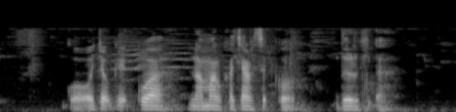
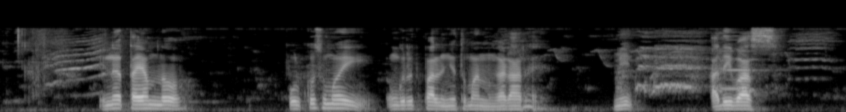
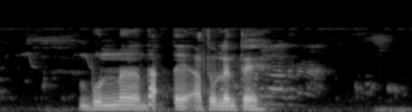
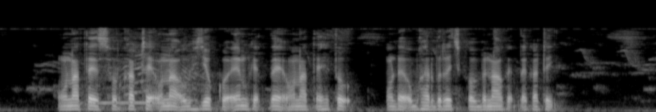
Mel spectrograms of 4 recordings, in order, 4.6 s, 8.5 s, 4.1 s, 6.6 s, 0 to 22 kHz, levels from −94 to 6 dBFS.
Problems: background sounds at intervals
